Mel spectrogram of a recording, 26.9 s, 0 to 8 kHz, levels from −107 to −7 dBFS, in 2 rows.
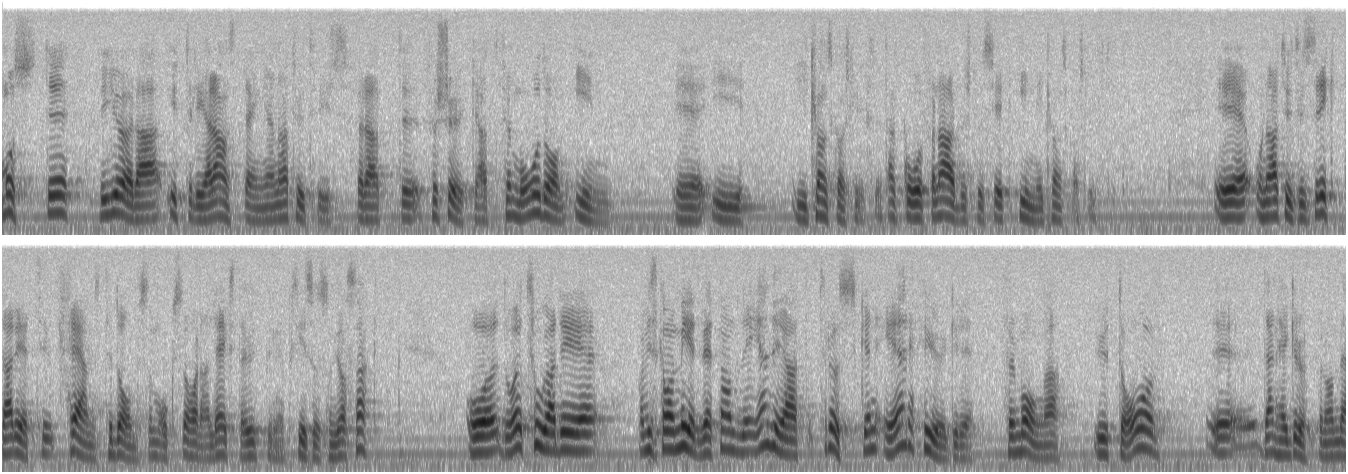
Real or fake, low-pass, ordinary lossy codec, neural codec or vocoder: real; 7.2 kHz; none; none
